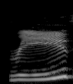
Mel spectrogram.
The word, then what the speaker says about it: breath: to breathe right and notice the difference between the spelling and the pronunciation of those words we have breath with that uh unvoiced th sound right that's for the noun right versus to breathe the verb there with an the voiced sound so to take a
